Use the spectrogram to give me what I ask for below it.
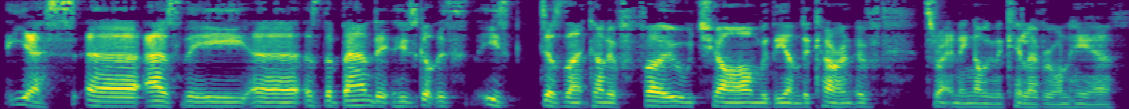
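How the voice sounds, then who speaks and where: Speaking at normal speed with few pauses, this film podcast co-host has a lowish voice and fairly even intonation. His talk is casual yet analytical, an informal, chatty thinking-aloud.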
